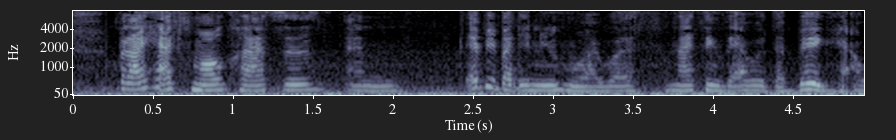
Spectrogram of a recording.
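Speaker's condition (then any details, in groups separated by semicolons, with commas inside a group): Profound deafness; genetic auditory nerve damage, born hearing or hard of hearing, profoundly deaf by age five; cochlear implants a couple years ago, bypass damaged nerve, formerly hearing aids, groups still hard; deaf voice, sounds different, sometimes taken for German accent, once reported as drunk slurring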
